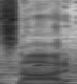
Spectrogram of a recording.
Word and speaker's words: Snod: what's going on everybody my name is snod it rhymes with that and you're watching and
